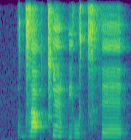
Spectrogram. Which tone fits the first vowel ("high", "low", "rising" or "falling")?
high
